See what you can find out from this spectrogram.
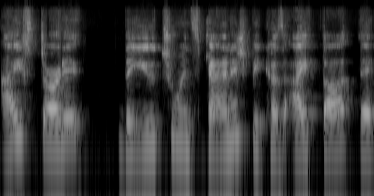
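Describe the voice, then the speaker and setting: A woman speaks slowly-ish, at a fairly slow pace, in a Miami accent, somewhat breathy. Her pitch is medium with ordinary variation. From California. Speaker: credit card YouTuber. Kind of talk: casual chat.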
